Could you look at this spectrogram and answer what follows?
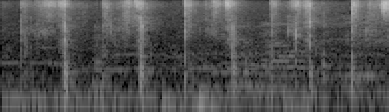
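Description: Tarot cards being shuffled by hand, a rapid series of crisp riffling bursts repeating roughly every quarter second, close and fairly quiet, with no talk over them.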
